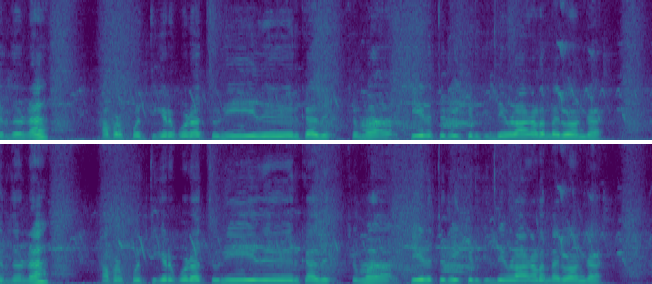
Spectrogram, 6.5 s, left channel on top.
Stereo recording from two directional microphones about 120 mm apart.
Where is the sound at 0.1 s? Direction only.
25° right (ahead or behind).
